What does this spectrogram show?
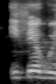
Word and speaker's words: Ifegwu: Ifegu is spelled IFEGWU_MVC. So if you want to get in touch, you can get in touch and I will be glad to connect with you.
